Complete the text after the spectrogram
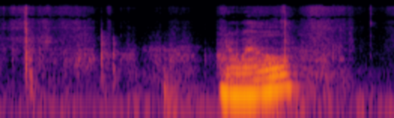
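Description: A sticker peels off a backing sheet.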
